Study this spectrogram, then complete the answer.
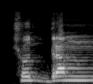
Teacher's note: क्षु के बाद जो द है इस पर हमको हल्का सा बल लगाना है, आघात देना है।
